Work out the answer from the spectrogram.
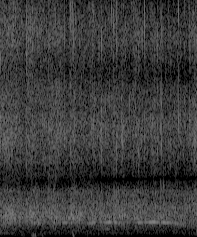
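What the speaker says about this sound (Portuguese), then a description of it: "Celebra o Senhor com as tuas palmas." Church congregation clapping hands in worship, a dense, steady wash of applause throughout, fairly distant and even, with a faint tone sustained beneath.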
